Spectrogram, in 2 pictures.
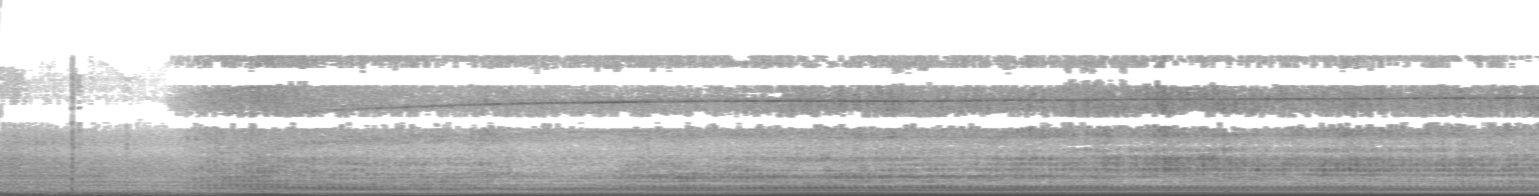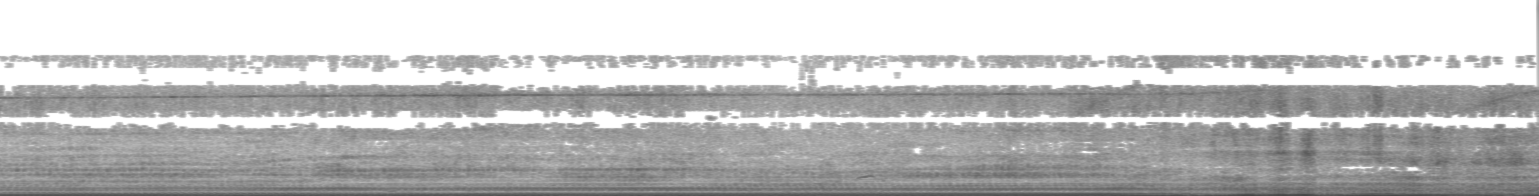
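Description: Diesel pickup trucks at a drag strip start line, a Duramax against a third-gen Cummins: engines running in a loud, steady drone that holds one pitch. Near the end the pitch bends and rises as the trucks rev and launch down the quarter mile.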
